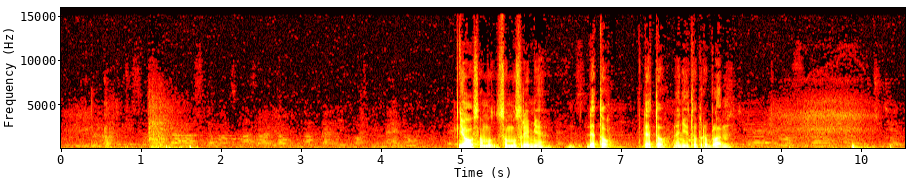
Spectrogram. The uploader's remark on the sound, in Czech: Audiozáznam z praktického workshopu aplikací Chytrý web makléře a Chytrý web poradce.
